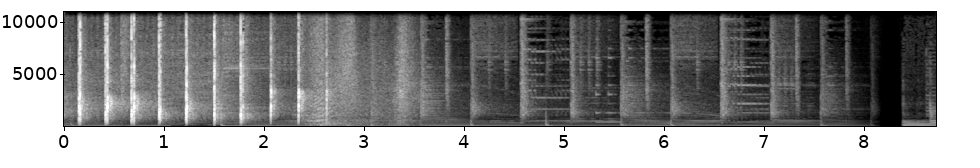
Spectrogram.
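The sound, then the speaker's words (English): Around ten sharp, evenly spaced hand claps ring out over a bright melodic backing, then the clapping stops and the tuneful music carries on alone. “Clap it up.”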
